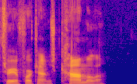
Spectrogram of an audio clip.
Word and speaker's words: Kamala: Camala. Kamala. Kamala. Kamala.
